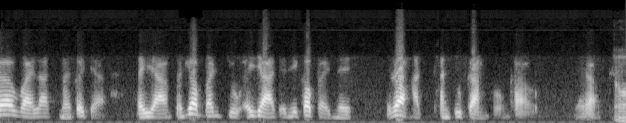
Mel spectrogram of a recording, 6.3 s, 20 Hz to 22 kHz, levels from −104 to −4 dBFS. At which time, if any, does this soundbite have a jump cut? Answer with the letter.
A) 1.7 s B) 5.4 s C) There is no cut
A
